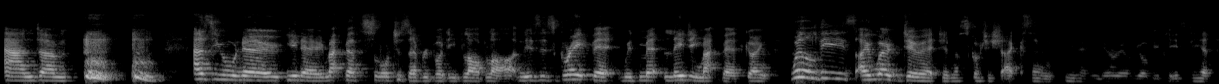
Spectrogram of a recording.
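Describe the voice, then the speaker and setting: A woman's voice: fairly low pitch, normal speed. Woman talking casually over video call. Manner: conversational, hesitant with many fillers and restarts. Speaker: speaker in an online group session. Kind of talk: informal talk.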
